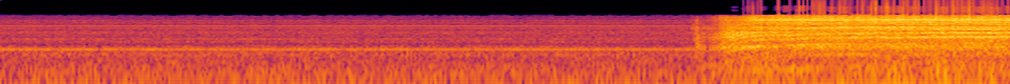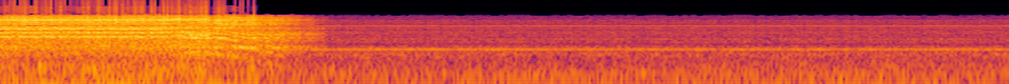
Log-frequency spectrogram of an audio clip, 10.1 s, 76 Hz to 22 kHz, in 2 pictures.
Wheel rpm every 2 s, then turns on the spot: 0, 0, 100, 100, 0.
none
